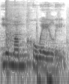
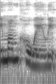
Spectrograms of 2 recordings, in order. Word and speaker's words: Imum Coeli: ic so this is the imam kuwaili the imam kaweli or imam chelli depending on you know who you're talking to it's pronounced differently but this is the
